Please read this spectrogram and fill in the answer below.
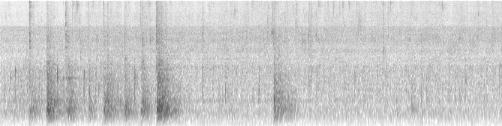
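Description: Pathir pheni pastry deep-frying in hot oil in a small kadai: sizzling and crackling, with loud bursts in the first few seconds, the sharpest about three seconds in, then a steadier sizzle.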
